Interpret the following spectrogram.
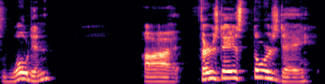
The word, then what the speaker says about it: Woden: was tears day wednesday was odin's day but pronounced in germaic it's woden uh thursday is thor's day and friday is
